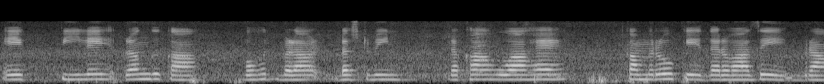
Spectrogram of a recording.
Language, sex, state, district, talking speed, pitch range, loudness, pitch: Hindi, female, Haryana, Rohtak, 100 wpm, 220-235 Hz, -18 LUFS, 225 Hz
